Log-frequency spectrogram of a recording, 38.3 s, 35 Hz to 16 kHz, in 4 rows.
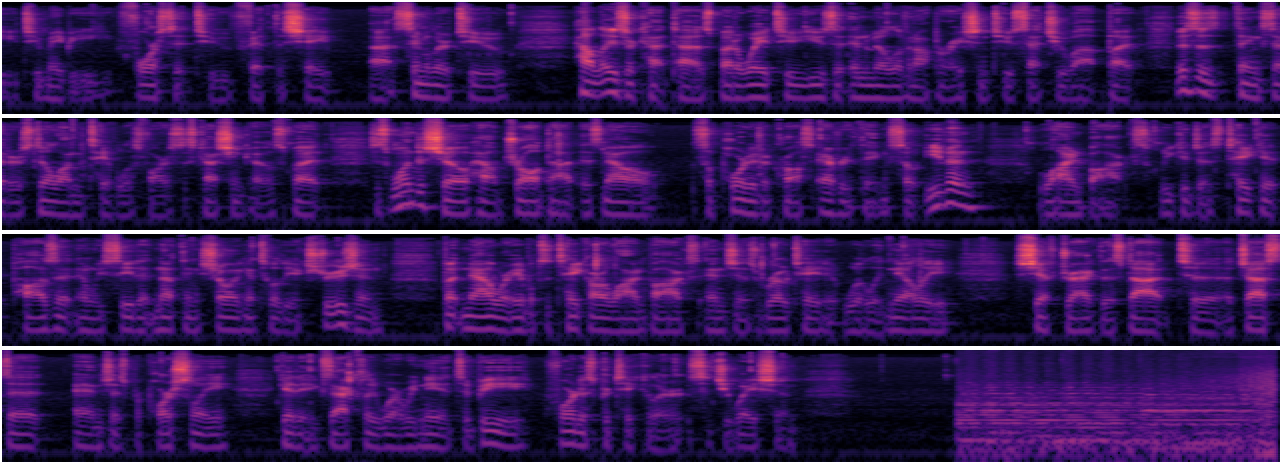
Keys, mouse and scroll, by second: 0.7 click, 1.0 right click, 2.3 click, 3.5 scroll down 1, 3.5 middle click, 4.5-6.1 drag, 6.3 middle click, 7.5 middle click, 8.7 middle click, 10.1 alt+scroll down 2, 11.6 click, 14.0-15.4 alt+scroll up 3, 15.4 middle click, 16.4 click, 17.8 click, 18.1 right click, 18.7 middle click, 20.6 click, 21.7 click, 23.6 r, 24.4 click, 24.9 r, 25.8-30.1 drag, 30.8 middle click, 31.3 g, 33.2 click, 33.7 click, 34.1 middle click.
